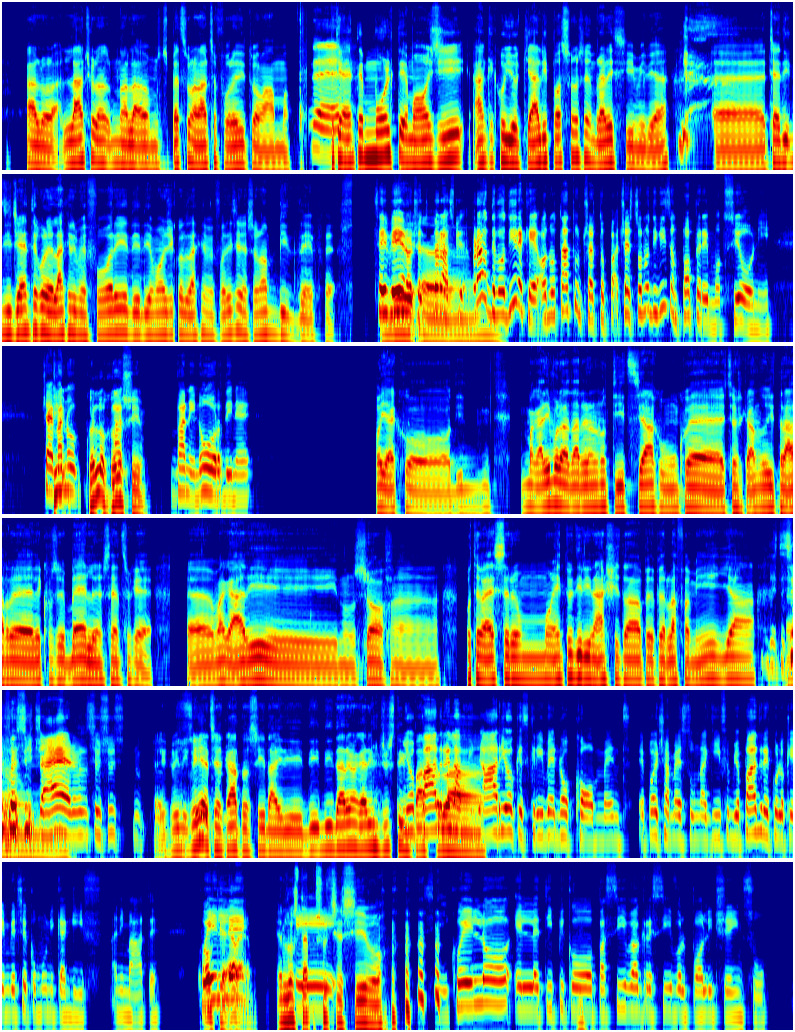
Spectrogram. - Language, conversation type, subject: Italian, podcast, Perché le emoji a volte creano equivoci?
- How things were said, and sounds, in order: other background noise; other noise; "Effettivamente" said as "ettivamente"; chuckle; "cioè" said as "ceh"; "Cioè" said as "ceh"; "cioè" said as "ceh"; "Cioè" said as "ceh"; drawn out: "ecco"; drawn out: "magari"; snort; laughing while speaking: "D d"; unintelligible speech; drawn out: "e"; chuckle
